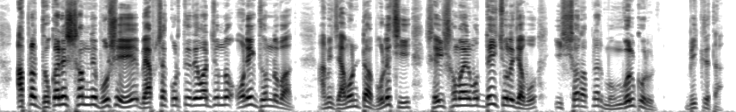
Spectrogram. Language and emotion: Bengali, happy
